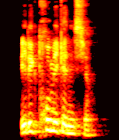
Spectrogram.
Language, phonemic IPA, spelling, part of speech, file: French, /e.lɛk.tʁo.me.ka.ni.sjɛ̃/, électromécanicien, noun, LL-Q150 (fra)-électromécanicien.wav
- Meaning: electrical mechanic / technician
